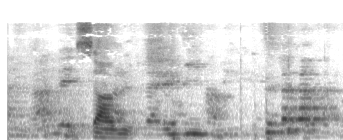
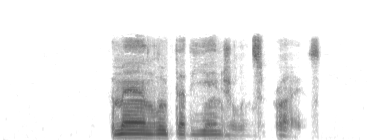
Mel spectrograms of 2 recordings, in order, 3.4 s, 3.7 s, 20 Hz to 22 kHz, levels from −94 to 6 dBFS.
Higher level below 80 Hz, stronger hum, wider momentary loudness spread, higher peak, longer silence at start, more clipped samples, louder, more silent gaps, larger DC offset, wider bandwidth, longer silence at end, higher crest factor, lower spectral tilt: first, -58 dBFS vs -76 dBFS; neither; first, 19 LU vs 15 LU; first, -6 dBFS vs -14 dBFS; second, 0.05 s vs 1.1 s; neither; first, -26 LUFS vs -31 LUFS; neither; neither; first, 11.5 kHz vs 8.2 kHz; second, 0.05 s vs 0.5 s; about the same, 22 dB vs 20 dB; about the same, -4 dB/octave vs -4 dB/octave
